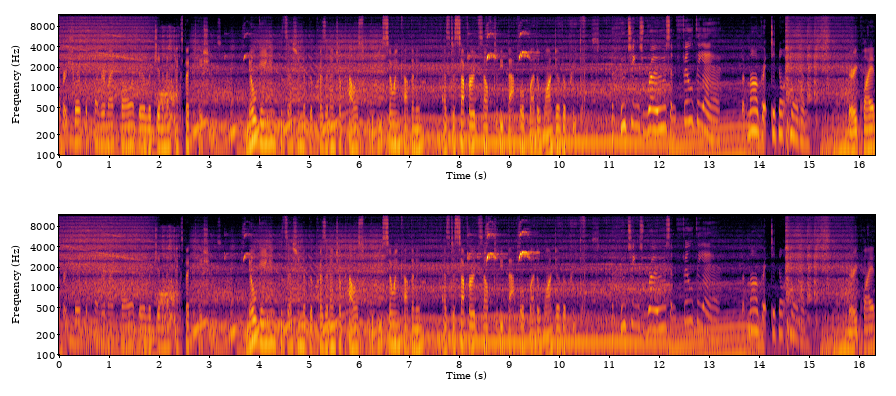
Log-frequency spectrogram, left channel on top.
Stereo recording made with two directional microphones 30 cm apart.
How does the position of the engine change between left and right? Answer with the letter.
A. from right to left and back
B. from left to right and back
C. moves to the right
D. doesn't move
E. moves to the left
D.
